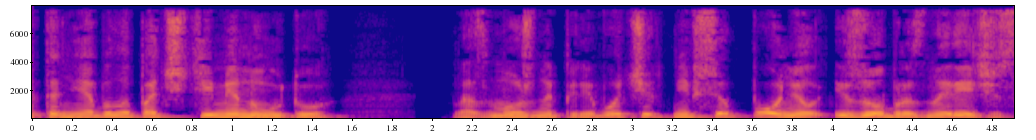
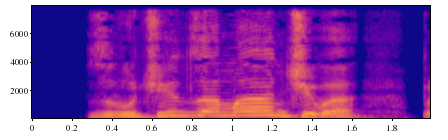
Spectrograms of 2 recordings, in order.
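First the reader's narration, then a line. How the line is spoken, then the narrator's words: Shouted reply. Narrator (Russian): прокричал в ответ Санек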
